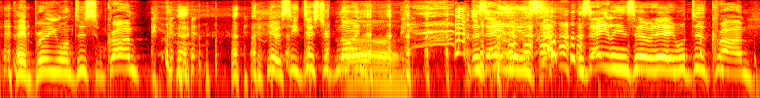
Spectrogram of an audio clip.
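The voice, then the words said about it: Put-on South African accent. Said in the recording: “South African crime... with the accent... Hands down your best accent.”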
